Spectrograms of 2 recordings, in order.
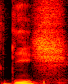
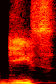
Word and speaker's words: Geas: lot of comments saying that it's Geish. Yeah, in the just real like life, right? In the real life, most people I know have always called it the geese spell, but whatever. Like, I'll pronounce it the proper way.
